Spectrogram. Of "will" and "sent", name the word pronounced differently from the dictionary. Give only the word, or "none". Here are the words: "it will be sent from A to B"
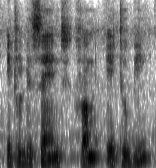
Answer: none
